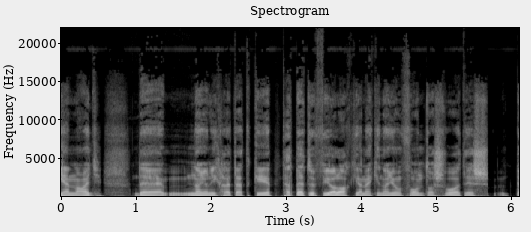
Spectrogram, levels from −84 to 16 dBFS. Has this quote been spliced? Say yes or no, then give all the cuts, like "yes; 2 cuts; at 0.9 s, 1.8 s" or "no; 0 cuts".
yes; 1 cut; at 2.8 s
